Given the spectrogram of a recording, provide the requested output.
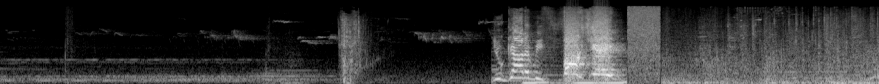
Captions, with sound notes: (mud splat) - [Comedic Voice] You gotta be fucking-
